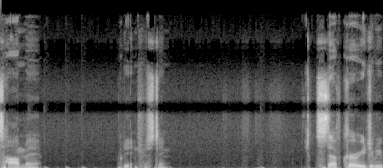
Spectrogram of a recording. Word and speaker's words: Jaime: His name is actually pronounced Jaime Jaquez Jr., and that's an interesting way to pronounce his name. I thought it was Jamie Jaquez Jr., but it's Jaime.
